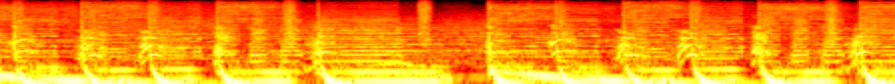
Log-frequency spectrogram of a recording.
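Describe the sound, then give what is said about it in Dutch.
A Keeshond dog named Kees barks loudly in a steady rhythmic series, about a dozen short barks evenly spaced over continuous musical backing, with no one talking. “Mijn hond, dat is een Kees-hond.”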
